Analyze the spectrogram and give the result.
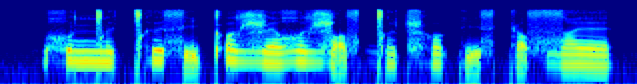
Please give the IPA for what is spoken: χʷɨŋ͡ǀɨ ǀʰɨsḭ kʼɔzʐɛ ʁʷɨzʐḭsˤ ɡ͡ǀɛʈ͡ʂʰɔkḭs kḭsˤzɛ

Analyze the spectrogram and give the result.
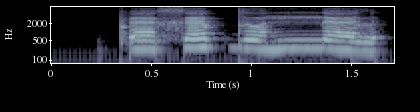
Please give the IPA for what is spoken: pʼɛxɛpdəː nːɛl

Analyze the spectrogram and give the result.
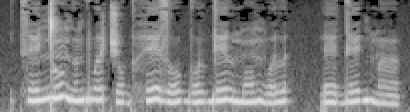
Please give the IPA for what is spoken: t͡se˨˦ ŋ͡ǀõ˧˥˧ɡə̃˨˦ɡ wə˧˥˧t͡ʃo˨˩ɡ he˧˥˧zo˨˦ɡo˨˦lɡe˧˥˧l mõ˨˦ŋʷə˨˦l | ɾe˨˩de˨˦ɡmə̃˨˩

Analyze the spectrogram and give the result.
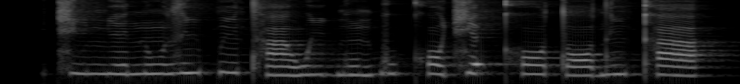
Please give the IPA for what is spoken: t͡ɕi˦ɲe˦nũ˦ zi˦pĩ˦tʰã˨ wi˨ɡũ˨ ɡu˦kʰɔ˦˨ t͡ɕɛ˦ʔ kʰɔ˦tɔ˨dĩ˦ kʰä˦˨

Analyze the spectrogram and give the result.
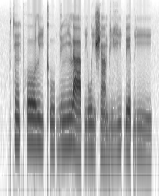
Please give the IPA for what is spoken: tũ˦pʰoː˦ liː˨kʼuː˨ɡ͡bɪ˦ŋĩ˦ laː˨pi˦ wi˨ʃã˨bi˨ɣi˦ ɓe˨ɓiː˨

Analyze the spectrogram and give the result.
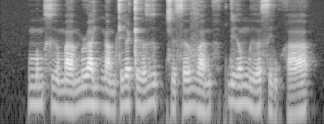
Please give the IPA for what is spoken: mə˧˥mxɨ˨˩ə̯maː˨˩˦mɹa˧j ŋa˨˩mʈi˧ə̯ʈɨ˨˩˦ə̯ ɣɨ˦˥p̚cɨ˨˩səː˧˥ va˨˩˦nhə˦˥k̚ɗi˧˥ə̯ mɨ˨˩˦ə̯ si˨˩˨whaː˧˥

